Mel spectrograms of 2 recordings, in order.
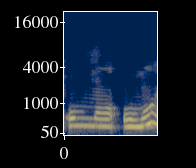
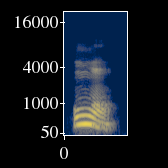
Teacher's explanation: উম্ম বা উম নয়, এখানে ম এর চাপটার বাদ দিয়ে দিতে হবে। ম আসবে না। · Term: নাসিক্য ধ্বনি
